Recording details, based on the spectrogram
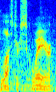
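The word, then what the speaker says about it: Leicester Square: over to Picadilly there's luster Square also spelled nothing like if you would pronounce it well at least I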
